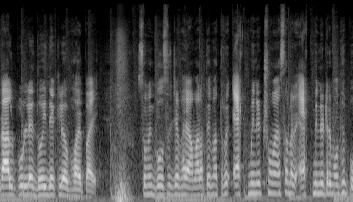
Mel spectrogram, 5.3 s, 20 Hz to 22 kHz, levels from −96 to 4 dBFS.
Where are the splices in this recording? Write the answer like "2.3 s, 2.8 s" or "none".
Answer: 1.8 s

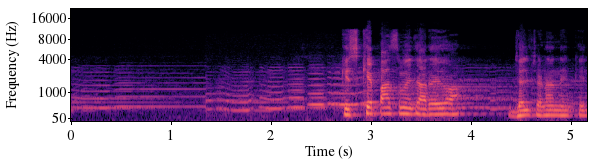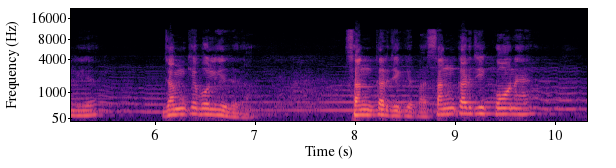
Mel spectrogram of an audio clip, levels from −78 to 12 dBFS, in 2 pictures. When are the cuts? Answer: 1.4 s

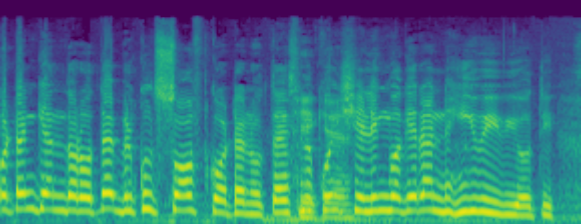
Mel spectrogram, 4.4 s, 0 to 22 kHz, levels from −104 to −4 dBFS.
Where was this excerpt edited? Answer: none

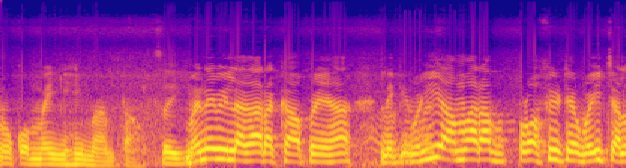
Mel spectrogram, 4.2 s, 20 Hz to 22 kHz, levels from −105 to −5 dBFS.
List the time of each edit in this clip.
2.7 s

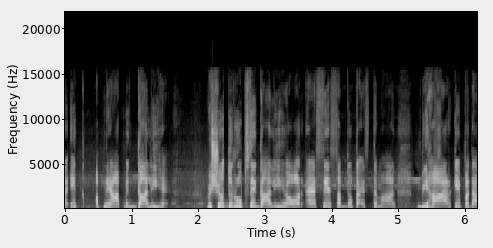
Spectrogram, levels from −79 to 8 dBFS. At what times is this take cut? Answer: none

